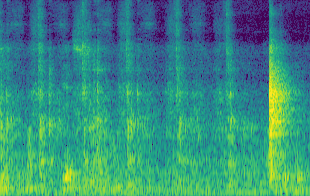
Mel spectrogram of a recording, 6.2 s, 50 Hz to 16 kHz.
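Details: Triban RC 520 road bike tyre being inflated after mounting, presta valve, toward 90 psi max: faint scattered ticks, then one sharp crack about five seconds in; bead seating properly on the rim.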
